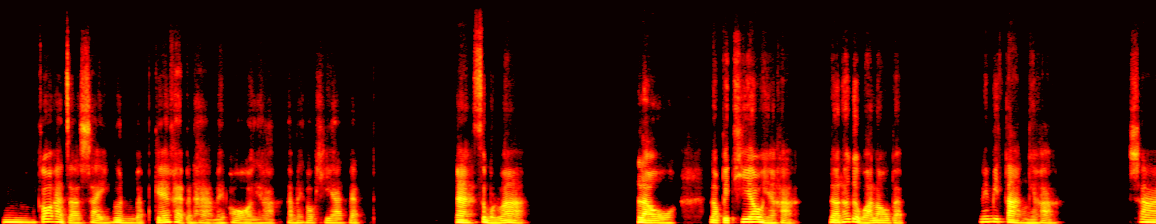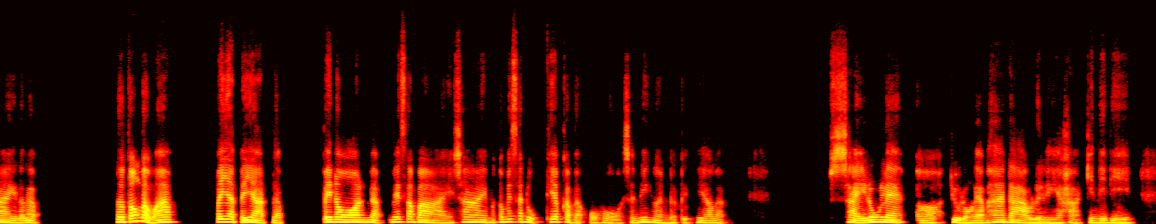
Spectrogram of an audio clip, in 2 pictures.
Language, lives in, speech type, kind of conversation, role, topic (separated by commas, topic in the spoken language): Thai, Thailand, conversation, unstructured, none, คุณคิดว่าเงินมีความสำคัญต่อความสุขมากแค่ไหน?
